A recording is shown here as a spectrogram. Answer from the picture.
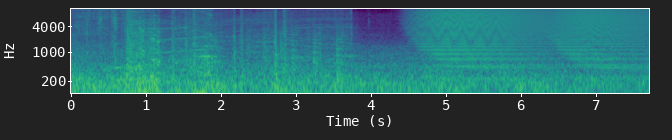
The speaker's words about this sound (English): The sound of subterranean machinery whispered from the ground, and an extensive structure emerged. It was a door.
